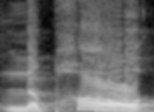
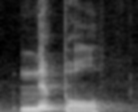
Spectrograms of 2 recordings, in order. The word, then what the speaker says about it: Nepal: knowledge is lacking at one meeting Trump allegedly mispronounced Nepal as nipple and Bhutan as button to sources told POLITICO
